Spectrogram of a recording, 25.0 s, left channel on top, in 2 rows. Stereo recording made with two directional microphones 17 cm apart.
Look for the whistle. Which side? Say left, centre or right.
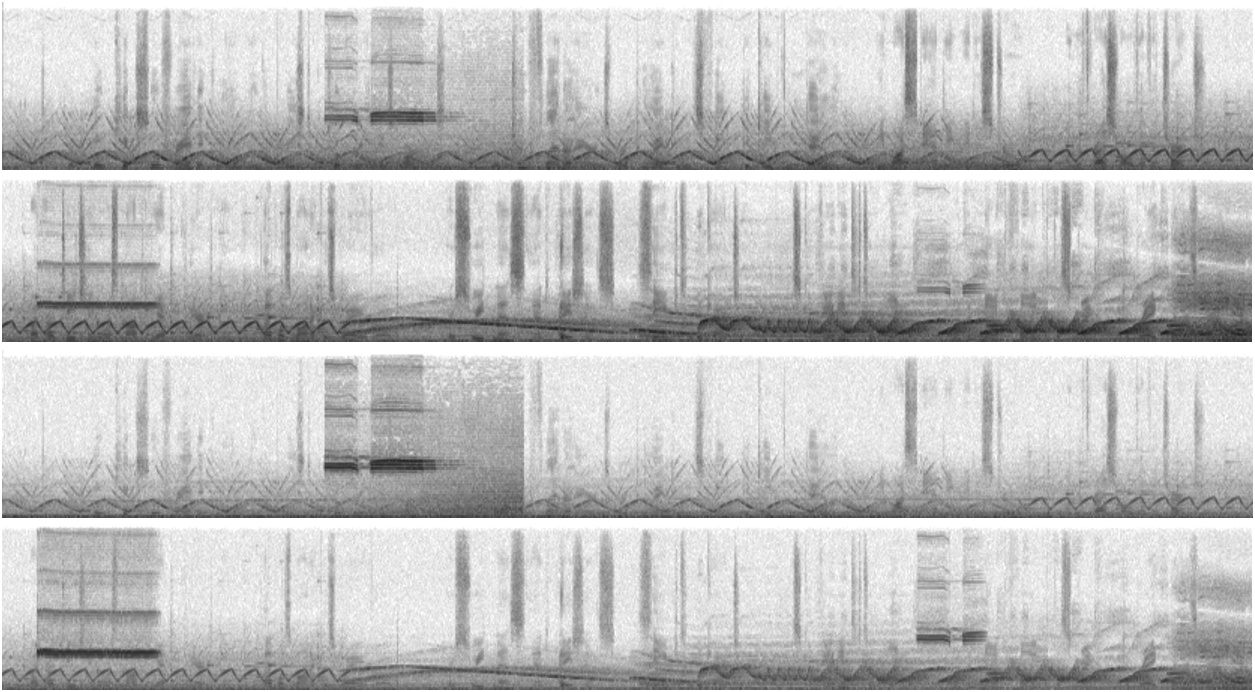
right.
